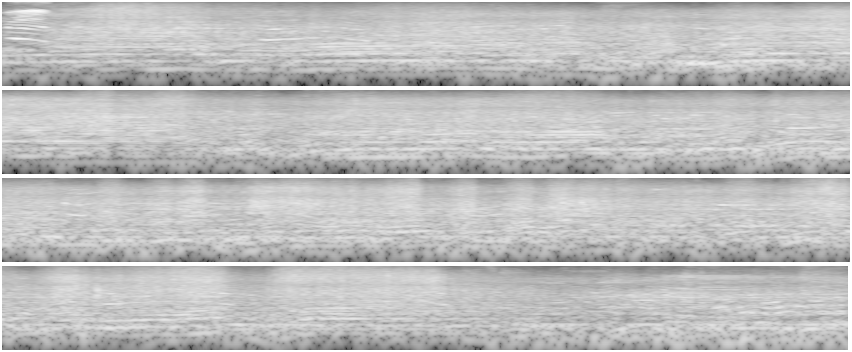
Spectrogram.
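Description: Monster truck engines running and revving loudly on a stadium dirt track, heard continuously from the stands.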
